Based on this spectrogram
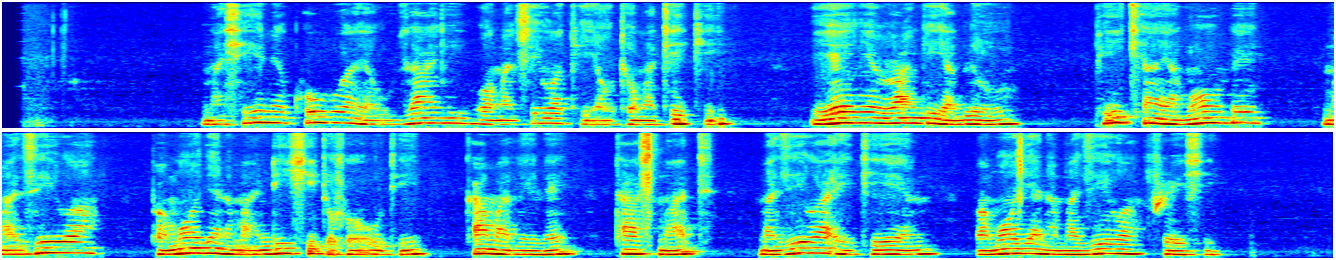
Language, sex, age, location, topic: Swahili, male, 18-24, Dar es Salaam, finance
